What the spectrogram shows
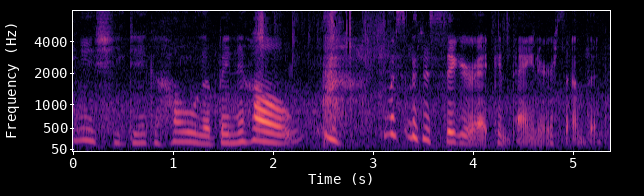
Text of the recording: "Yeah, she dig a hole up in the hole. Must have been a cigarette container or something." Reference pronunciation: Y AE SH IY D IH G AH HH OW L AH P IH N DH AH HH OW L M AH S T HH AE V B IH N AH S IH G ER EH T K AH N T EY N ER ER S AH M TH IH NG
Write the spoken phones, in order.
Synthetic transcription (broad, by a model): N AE SH IY D IH G AH HH OW L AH B IH N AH HH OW L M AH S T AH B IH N AH S IH G ER EH T K AH N T EY N ER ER S AH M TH IH NG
